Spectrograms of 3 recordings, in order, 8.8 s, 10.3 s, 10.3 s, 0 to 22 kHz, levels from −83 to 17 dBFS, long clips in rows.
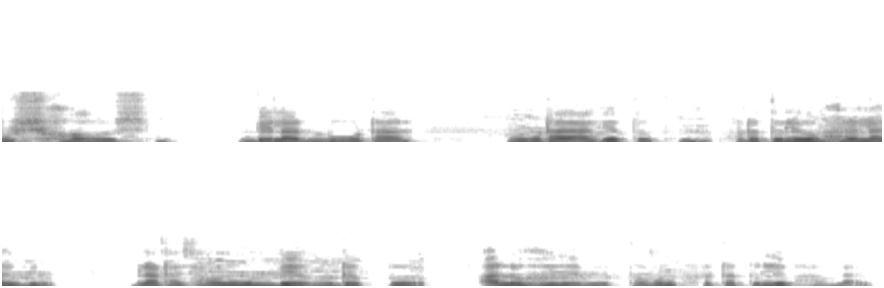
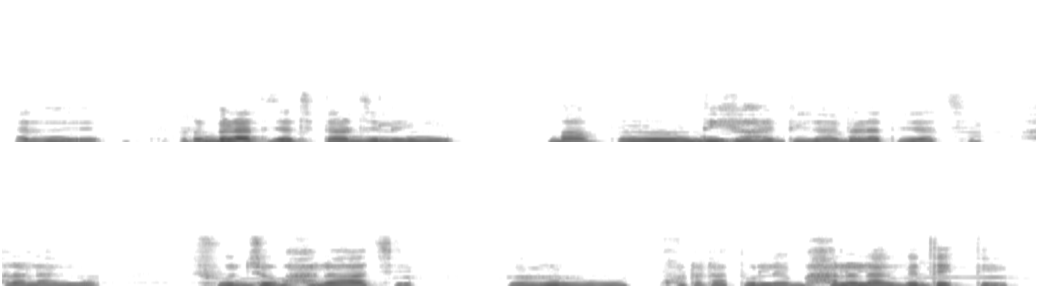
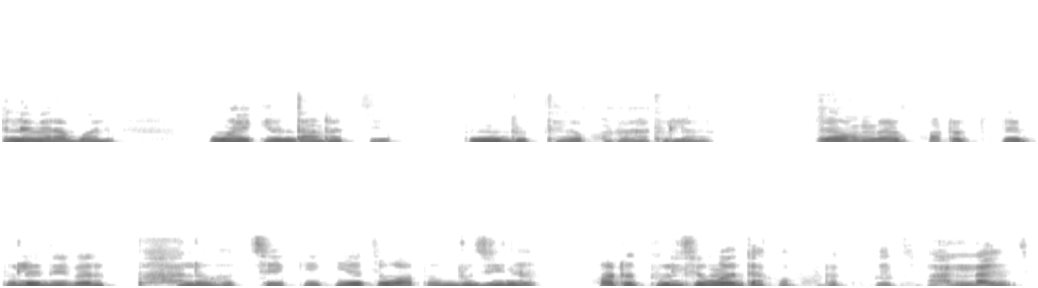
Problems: background sounds at intervals, continuous background conversations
